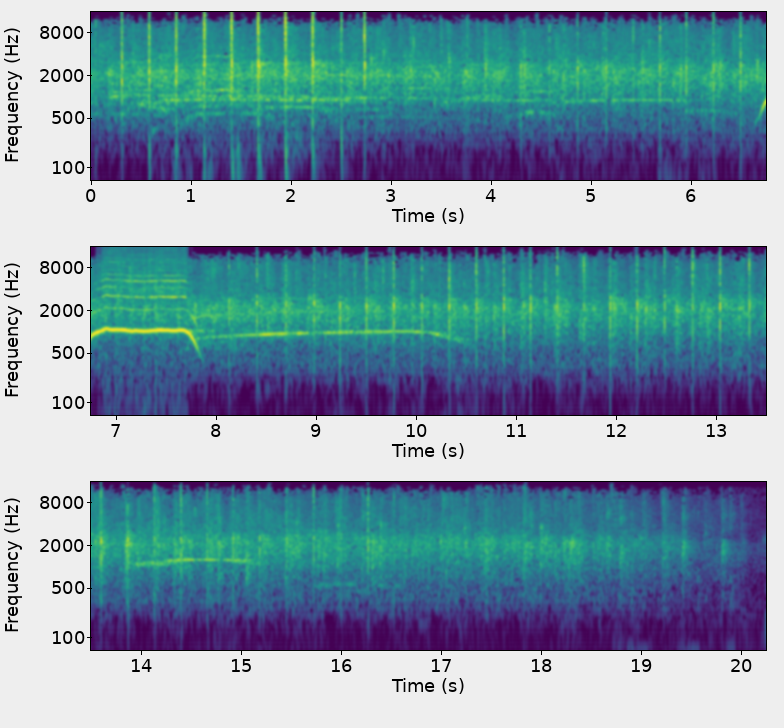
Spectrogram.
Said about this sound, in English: So, without further ado, because the professors are probably twitching at how late this whole thing has gone, I would like you to all give a round of applause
